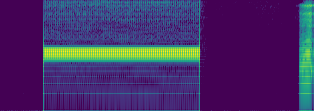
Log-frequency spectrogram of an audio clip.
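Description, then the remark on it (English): On an outgoing call to a home phone, a single steady telephone ring tone sounds over the line for about two seconds, clear and even, then stops; after a short silence a voice briefly begins at the very end. “It says that the phone is dialing.”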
